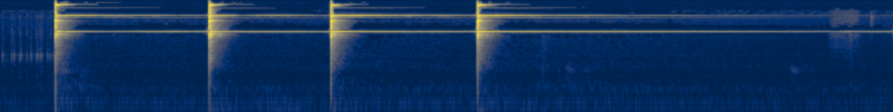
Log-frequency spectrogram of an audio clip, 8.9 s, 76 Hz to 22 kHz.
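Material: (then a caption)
Silver. A known authentic silver Peace dollar is pinged four times as a reference. Each strike gives a sharp, bright tap followed by a clear, high, sustained ring that lingers for several seconds. Its ring scores 3 of 3, confirming the coin as real.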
